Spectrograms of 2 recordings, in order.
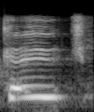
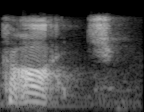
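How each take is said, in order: First: The name is said with an oo vowel. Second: The name is said with a long o vowel. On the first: The speaker calls it wrong. "Not Cooch" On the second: The speaker calls it right. "They pronounce it Koch"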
